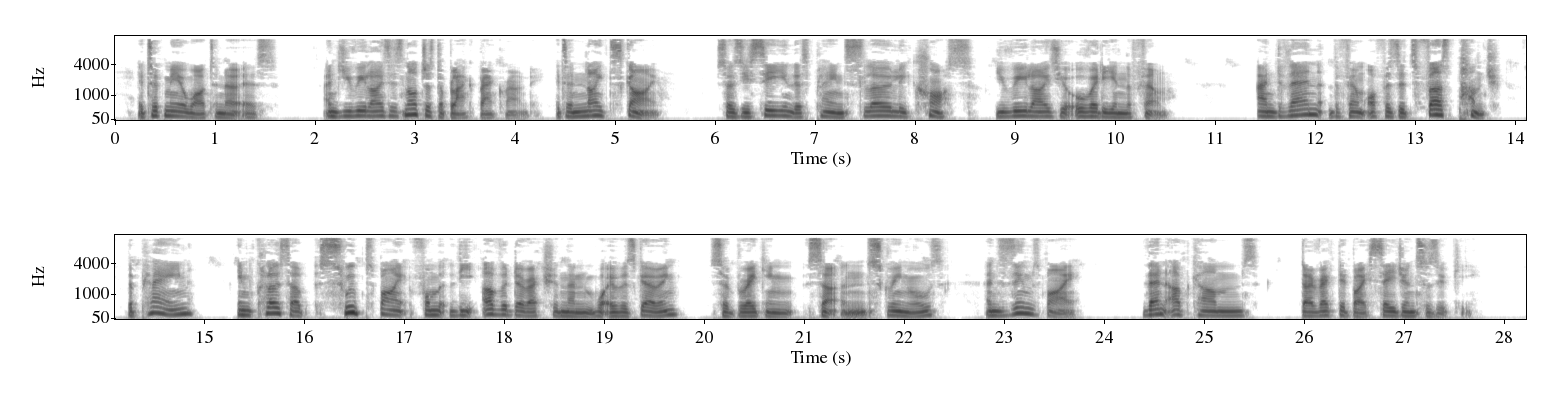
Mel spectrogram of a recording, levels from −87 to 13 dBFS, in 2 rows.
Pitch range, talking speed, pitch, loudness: 115-145 Hz, 155 wpm, 130 Hz, -24 LUFS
